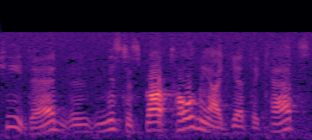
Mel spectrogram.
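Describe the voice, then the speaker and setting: Eager teenage son, gullible, earnest, swooping boyish delivery, old radio sitcom, muffled sound. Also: male voice, on the high side, big pitch swings, a little slow, breathy edge, full character voice. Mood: earnest, defensive. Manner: stammering, boyish protests. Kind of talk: 1950s radio sitcom acting.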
